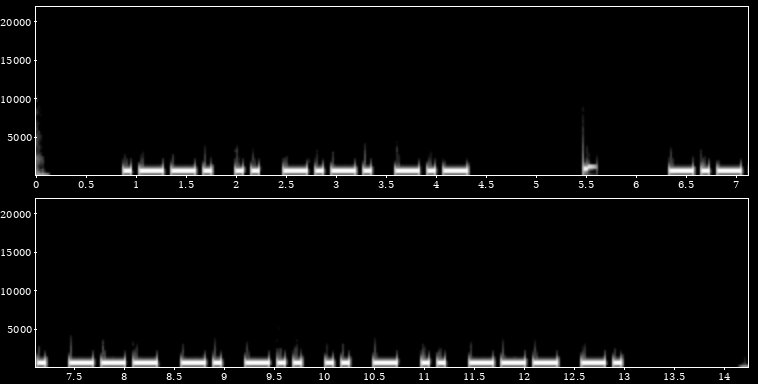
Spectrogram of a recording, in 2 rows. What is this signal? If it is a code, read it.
Morse code, heard as a keyed tone, about 16 wpm, 700 Hz. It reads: PICK CONDITION
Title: Sentences from Top 1000 Words - New Word Drill - 15wpm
